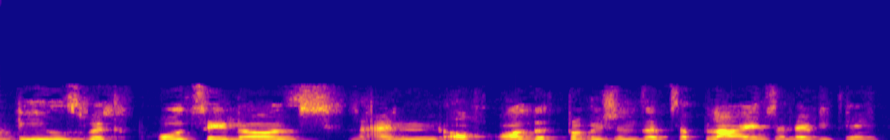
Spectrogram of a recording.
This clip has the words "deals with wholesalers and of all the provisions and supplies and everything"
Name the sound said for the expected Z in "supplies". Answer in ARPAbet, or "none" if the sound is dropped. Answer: Z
